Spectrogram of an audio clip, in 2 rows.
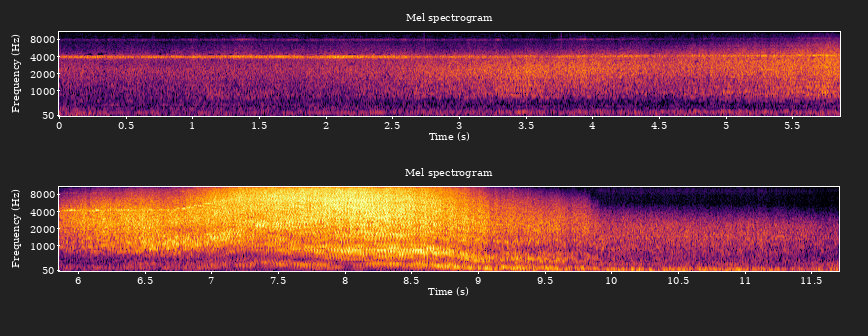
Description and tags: This is one of my favorite sounds to open my live sets with and is featured in my track Water's Bomb, as well as in the intro to the Digital Juggernauts album, "Giant Killer Robots." To make it, you use a sample of a plane flying over, I used a 707, and a DJM-500's pitch shifter fx. As the sample gets longer, turn the pitch to the high end, then to the low end. Hope you all love and use this sound!
Killer, Robots, DJM-500, Giant, Waters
